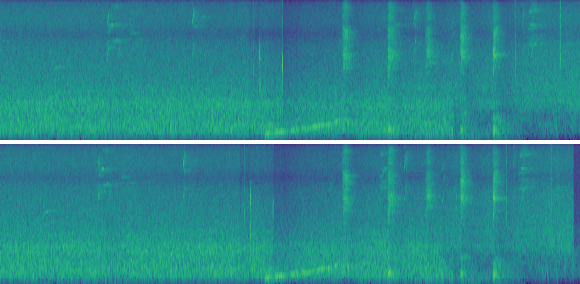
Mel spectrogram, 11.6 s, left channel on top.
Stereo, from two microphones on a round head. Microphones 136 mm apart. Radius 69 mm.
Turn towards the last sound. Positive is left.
turn(degrees=-5)  # may be behind; listen again after turning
